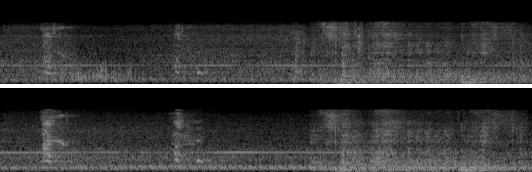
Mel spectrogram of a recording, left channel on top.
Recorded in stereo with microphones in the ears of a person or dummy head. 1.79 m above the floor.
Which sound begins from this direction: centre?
Writing, at 3.1 s.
